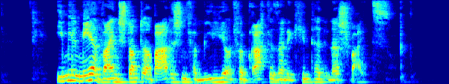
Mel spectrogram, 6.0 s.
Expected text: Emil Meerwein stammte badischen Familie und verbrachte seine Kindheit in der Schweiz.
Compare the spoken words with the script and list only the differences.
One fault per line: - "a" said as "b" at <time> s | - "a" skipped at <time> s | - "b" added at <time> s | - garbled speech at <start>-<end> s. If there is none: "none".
none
